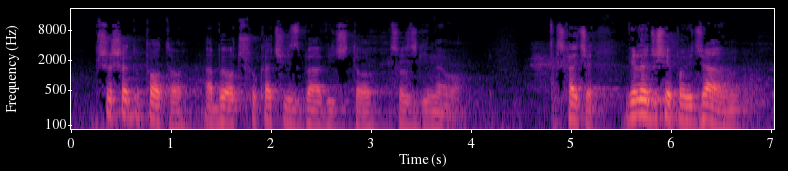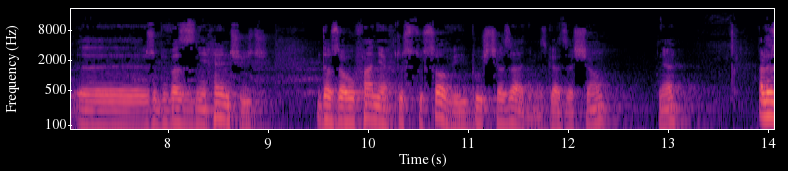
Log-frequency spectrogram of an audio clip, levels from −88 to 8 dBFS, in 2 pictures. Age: 50-69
